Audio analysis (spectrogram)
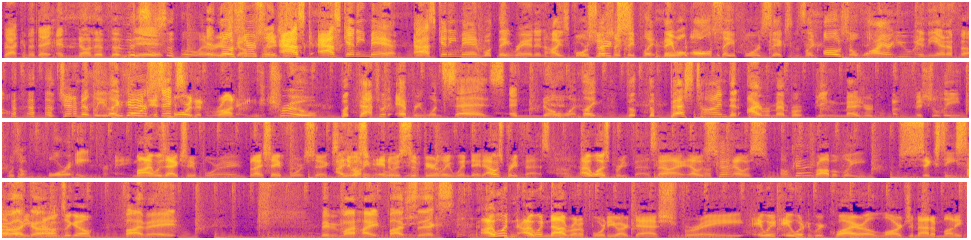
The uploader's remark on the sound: LIVE from Circa Resort & Casino in Las Vegas!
